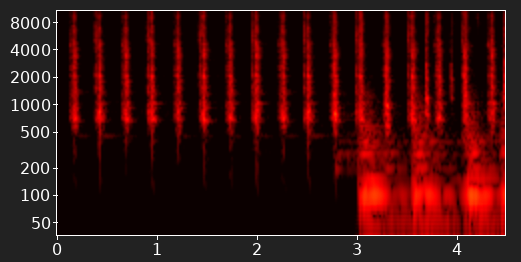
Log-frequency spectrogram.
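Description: A steady ticking, about four ticks a second, like a clock. About three seconds in, a low drone of trailer music comes in beneath the ticks.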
